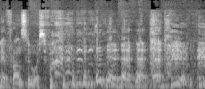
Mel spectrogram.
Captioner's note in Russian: алчный смех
